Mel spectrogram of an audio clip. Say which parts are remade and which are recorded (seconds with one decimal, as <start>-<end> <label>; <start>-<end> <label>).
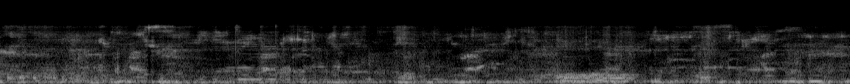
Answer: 0.0-8.5 remade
